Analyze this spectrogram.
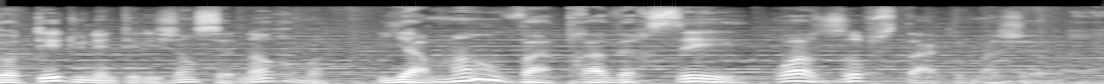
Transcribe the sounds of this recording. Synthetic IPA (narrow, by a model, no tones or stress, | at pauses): ɔt̪ed̪ynɛ̃t̪eliʒɑ̃senɔʁm | jamɑ̃vat̪χavɛʁset̪χwazɔpst̪a̰kləma̰ʒœ̰ʁ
